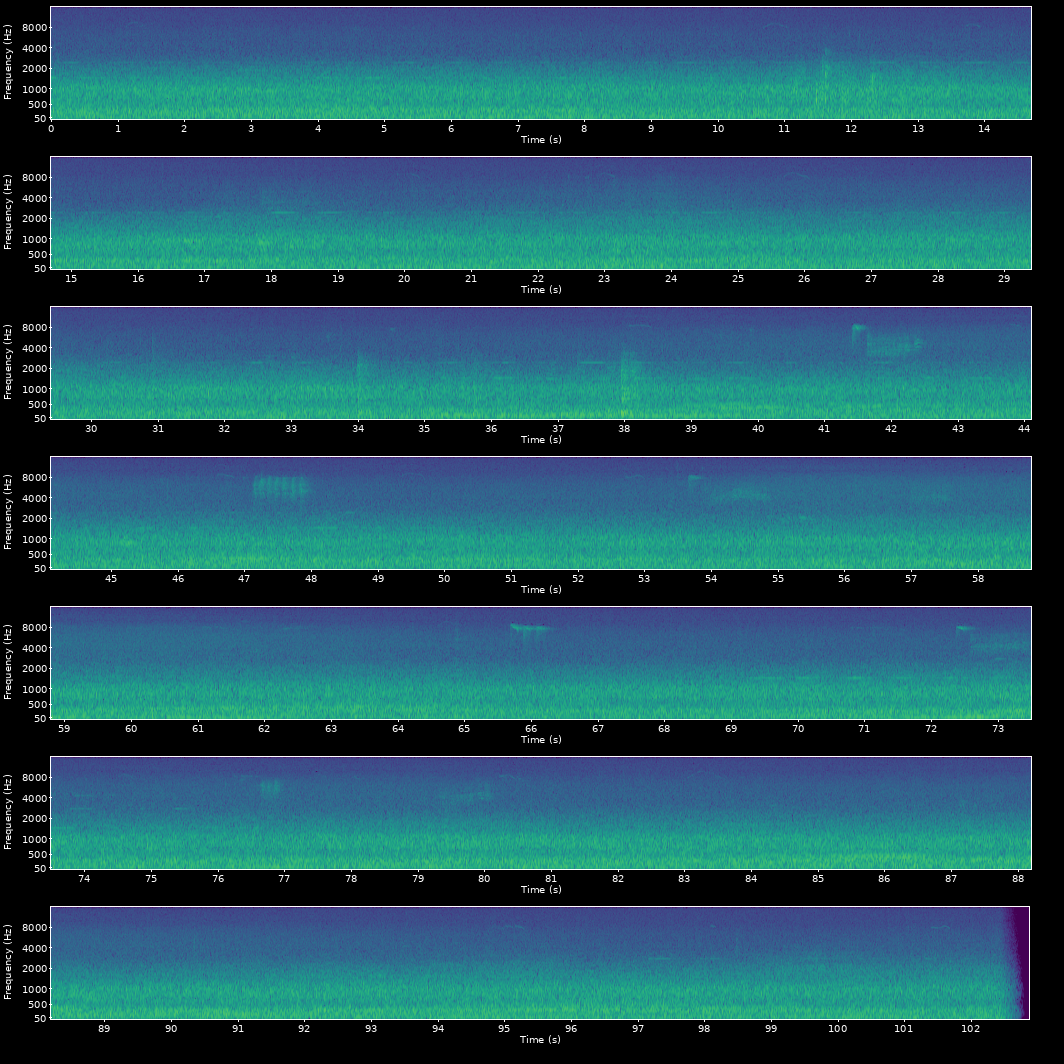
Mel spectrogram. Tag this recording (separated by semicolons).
machinery; road; cars; vehicle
